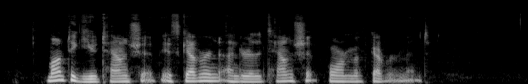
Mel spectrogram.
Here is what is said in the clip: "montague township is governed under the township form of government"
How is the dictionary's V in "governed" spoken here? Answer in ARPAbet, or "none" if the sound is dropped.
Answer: V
